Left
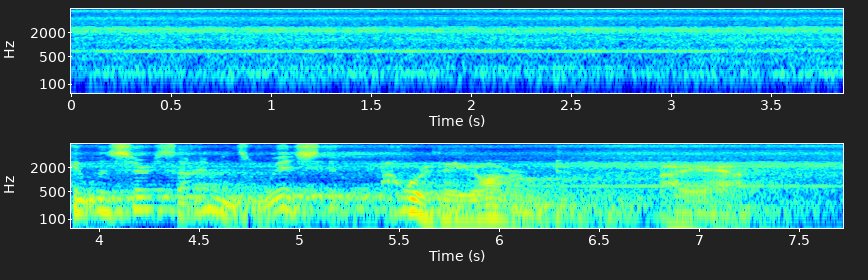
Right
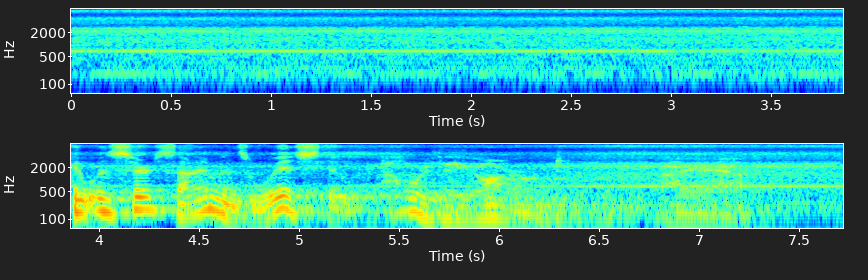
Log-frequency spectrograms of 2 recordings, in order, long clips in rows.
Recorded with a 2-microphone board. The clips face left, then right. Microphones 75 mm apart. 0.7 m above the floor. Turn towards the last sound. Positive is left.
turn(degrees=20)  # may be behind; listen again after turning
